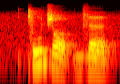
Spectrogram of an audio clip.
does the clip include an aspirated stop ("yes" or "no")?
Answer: no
